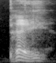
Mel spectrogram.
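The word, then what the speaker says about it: Phat: The seed mantra Fat, which in Tibetan Buddhism is pronounced Pe, is often associated with the mantras of the wrathful deities.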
